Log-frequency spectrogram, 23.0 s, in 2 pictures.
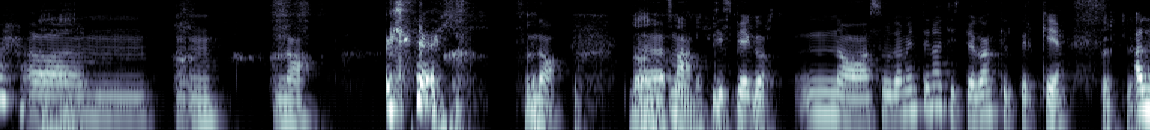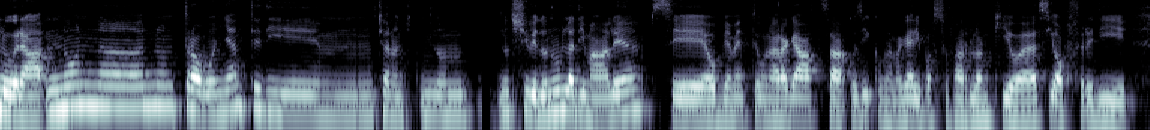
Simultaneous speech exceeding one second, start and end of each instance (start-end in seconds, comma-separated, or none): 6.3-7.7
